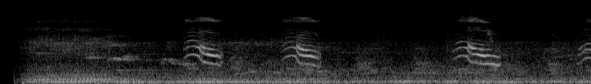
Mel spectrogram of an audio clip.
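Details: Stray kitten wandering the streets, giving four short high meows, each a bending, arched cry roughly a second apart, over a steady low rumble of traffic.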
